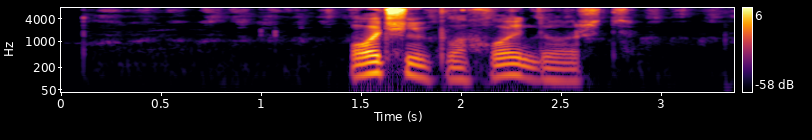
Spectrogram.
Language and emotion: Russian, neutral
